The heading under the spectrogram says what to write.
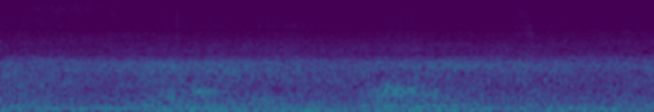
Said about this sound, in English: She's over there taking pictures of the traffic as people are speeding by.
